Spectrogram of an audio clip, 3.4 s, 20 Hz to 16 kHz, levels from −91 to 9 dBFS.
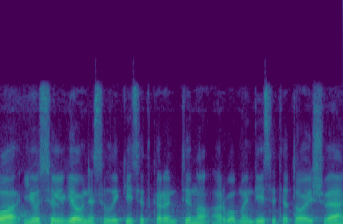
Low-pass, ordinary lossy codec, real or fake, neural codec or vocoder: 9.9 kHz; Opus, 32 kbps; real; none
